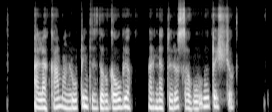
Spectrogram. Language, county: Lithuanian, Telšiai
